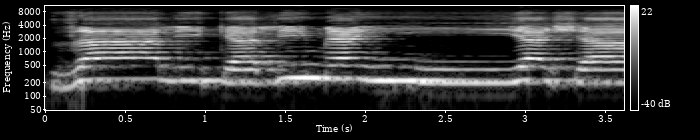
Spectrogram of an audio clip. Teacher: जाल को नरमी के साथ अदा करेंगे और इसको खड़ी ज़बर की वजह से खींच कर अदा करेंगे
